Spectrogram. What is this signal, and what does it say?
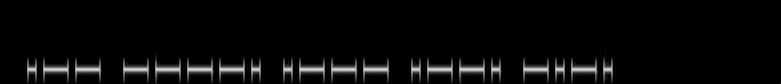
Morse code, heard as a keyed tone, about 15 wpm, 700 Hz. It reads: W9JPC
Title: USA Callsign DE Callsign - 5 Characters - 15wpm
